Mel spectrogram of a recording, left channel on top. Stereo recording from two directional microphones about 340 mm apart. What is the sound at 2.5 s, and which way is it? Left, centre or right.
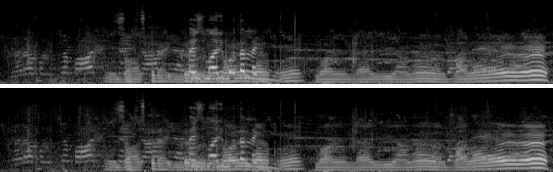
Speech, centre.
